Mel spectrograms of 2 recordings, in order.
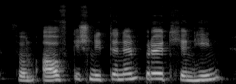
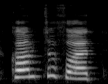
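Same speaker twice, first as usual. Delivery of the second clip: higher, louder call; 9 semitones higher, 6 dB louder than usual. A narrator's reading. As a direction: call it out to the waiting customers. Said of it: "rief Hilde".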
